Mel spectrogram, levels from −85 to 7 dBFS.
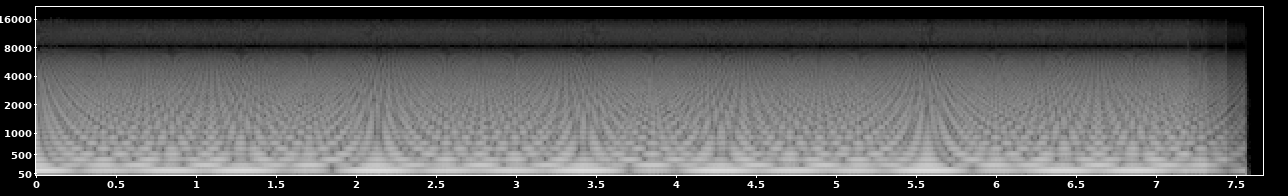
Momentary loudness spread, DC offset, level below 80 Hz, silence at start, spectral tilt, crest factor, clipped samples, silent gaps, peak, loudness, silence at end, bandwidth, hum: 4 LU; 1%; -48 dBFS; 0 s; -7.5 dB/octave; 10 dB; under 0.1%; none; -2 dBFS; -13 LUFS; 0.1 s; 7.2 kHz; none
